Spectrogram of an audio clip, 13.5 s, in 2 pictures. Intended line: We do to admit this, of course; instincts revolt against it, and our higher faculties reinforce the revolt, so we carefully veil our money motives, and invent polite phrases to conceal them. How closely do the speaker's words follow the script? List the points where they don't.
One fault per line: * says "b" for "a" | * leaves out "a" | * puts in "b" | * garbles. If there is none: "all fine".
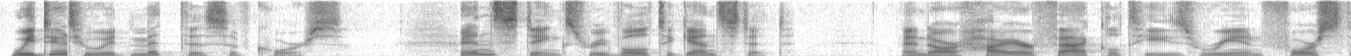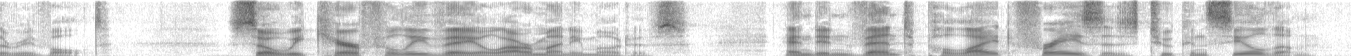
all fine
